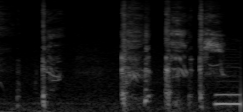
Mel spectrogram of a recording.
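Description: A Genshin Impact character gives several short raspy coughs with brief pauses between them, close and clear, followed by a low tonal game sound.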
